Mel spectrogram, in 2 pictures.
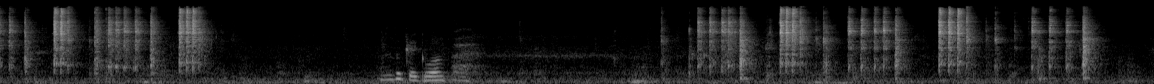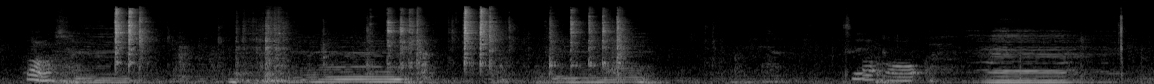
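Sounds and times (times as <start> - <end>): metallic rattling and clicking: 0.0 - 2.3, 6.6 - 11.1, 12.6 - 18.8
cow bellowing: 12.2 - 13.0, 14.4 - 15.9, 16.9 - 18.2.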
